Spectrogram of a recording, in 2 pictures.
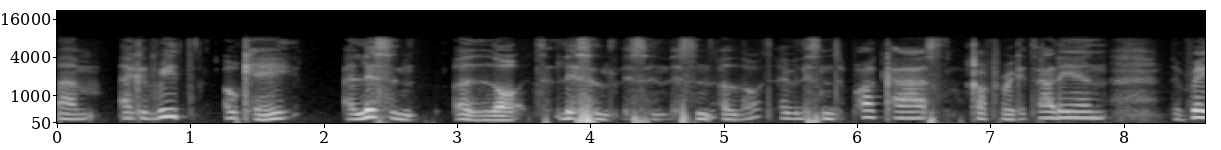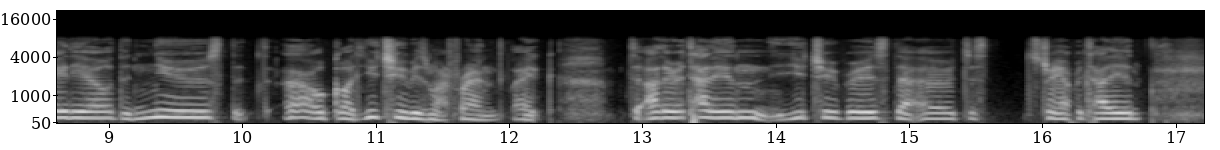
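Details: Adult woman who has stammered since age 5, with family history of stammering and onset she attributes to childhood trauma; she reports blocks, especially on the B sound; voice somewhat raspy that day; stuttering (stammering).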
